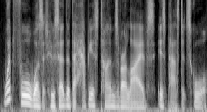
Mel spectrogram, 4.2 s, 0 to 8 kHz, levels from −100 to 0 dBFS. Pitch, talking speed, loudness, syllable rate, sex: 105 Hz, 245 wpm, -18 LUFS, 5.3 syllables/s, male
